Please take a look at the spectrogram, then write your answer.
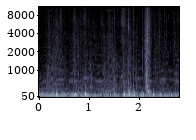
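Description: Horses galloping in Mount & Blade II: Bannerlord as horse archers skirmish, giving a steady, close clip-clop of hooves with a brief whinny-like cry near the end.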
